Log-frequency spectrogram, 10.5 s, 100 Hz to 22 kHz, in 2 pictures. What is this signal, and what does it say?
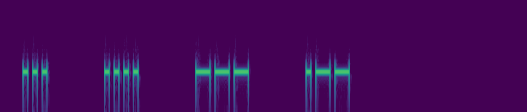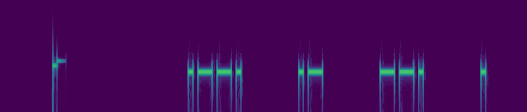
Morse code, heard as a keyed tone, about 25 wpm, spaced as for 12 wpm, 700 Hz. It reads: SHOW PAGE
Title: 4x Character Spacing - Top 500 Words - 25wpm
